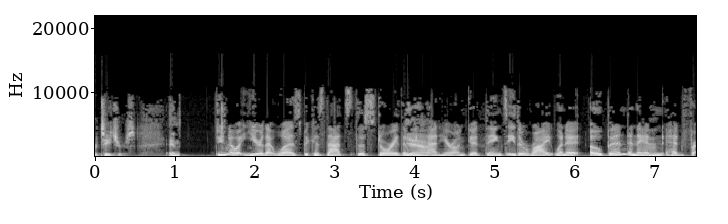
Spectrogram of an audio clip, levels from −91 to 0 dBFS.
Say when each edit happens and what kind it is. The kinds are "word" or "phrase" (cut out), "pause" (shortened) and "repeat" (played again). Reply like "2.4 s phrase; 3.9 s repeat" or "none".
1.1 s word; 6.2 s word

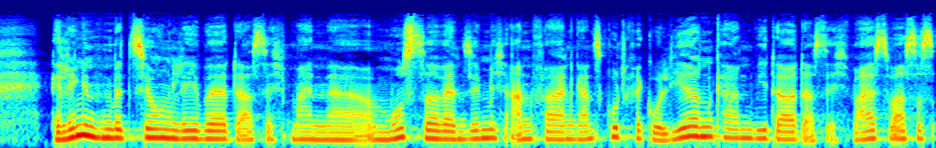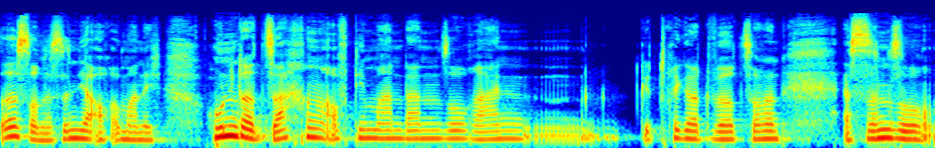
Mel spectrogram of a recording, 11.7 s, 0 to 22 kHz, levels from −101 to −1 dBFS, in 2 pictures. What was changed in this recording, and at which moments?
none

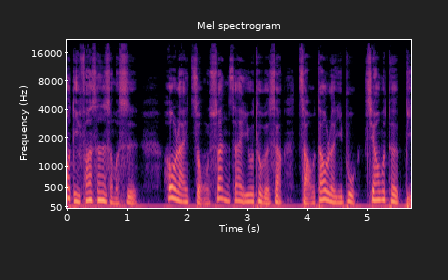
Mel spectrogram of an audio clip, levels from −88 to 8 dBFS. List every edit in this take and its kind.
none

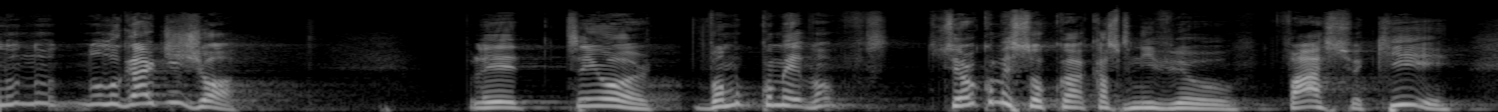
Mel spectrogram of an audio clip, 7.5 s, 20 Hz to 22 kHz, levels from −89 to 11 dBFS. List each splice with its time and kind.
3.4 s pause; 5.6 s word

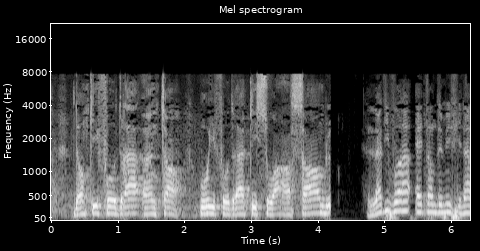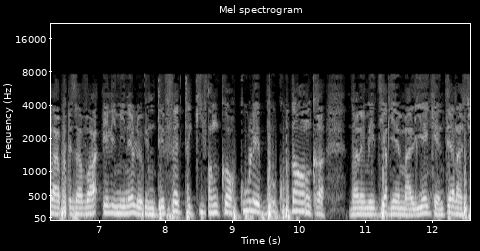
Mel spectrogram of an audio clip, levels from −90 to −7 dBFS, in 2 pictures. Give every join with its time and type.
5.0 s word; 7.7 s word; 8.6 s word; 11.3 s word

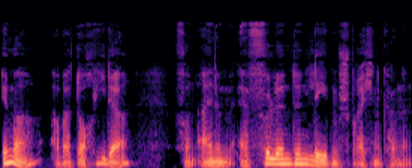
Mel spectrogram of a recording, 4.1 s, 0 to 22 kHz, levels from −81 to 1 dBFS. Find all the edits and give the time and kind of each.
0.9 s word

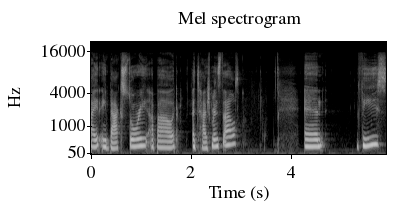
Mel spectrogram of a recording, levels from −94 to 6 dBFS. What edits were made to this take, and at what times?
none

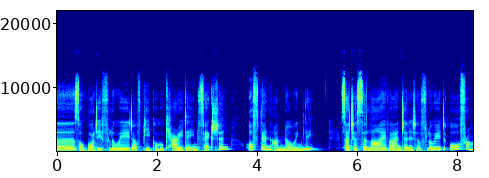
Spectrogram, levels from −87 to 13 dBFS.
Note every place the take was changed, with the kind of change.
none

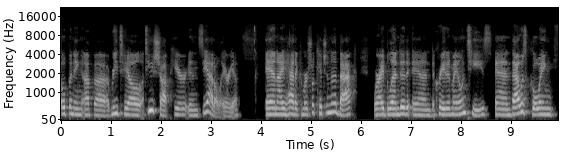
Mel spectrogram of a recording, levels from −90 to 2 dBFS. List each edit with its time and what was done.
none

